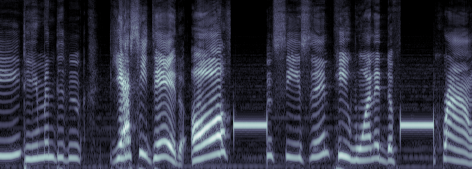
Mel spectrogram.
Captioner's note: beep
